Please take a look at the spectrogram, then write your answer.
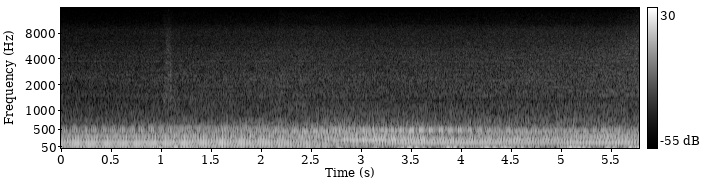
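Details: Twin-turbo Ford Capri after lowering the throttle set screw; steady low, even rumble at a fairly settled idle, now close to target though still a smidge high.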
